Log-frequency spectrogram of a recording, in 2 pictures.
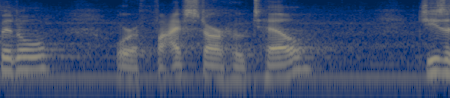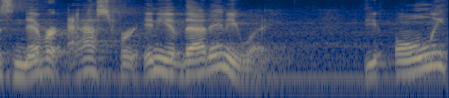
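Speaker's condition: No condition

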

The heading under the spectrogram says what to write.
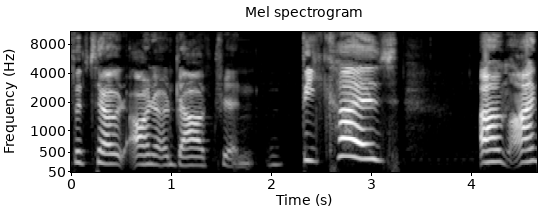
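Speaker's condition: Cerebral palsy; chronic illness and disability

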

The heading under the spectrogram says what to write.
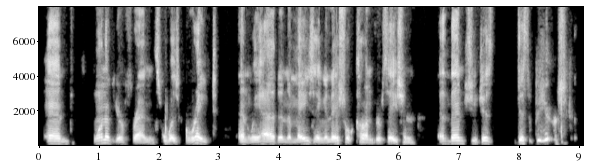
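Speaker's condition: Cerebral palsy, mild

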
